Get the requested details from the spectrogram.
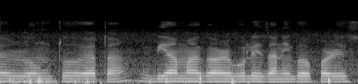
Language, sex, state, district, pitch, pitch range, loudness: Assamese, male, Assam, Sonitpur, 130 Hz, 130-135 Hz, -18 LUFS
